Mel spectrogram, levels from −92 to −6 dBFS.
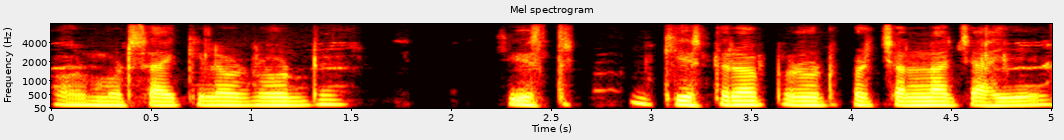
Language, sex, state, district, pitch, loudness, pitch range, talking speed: Hindi, male, Bihar, Muzaffarpur, 140 Hz, -17 LUFS, 135-150 Hz, 120 wpm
